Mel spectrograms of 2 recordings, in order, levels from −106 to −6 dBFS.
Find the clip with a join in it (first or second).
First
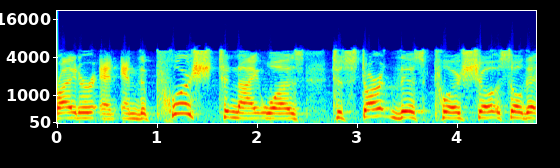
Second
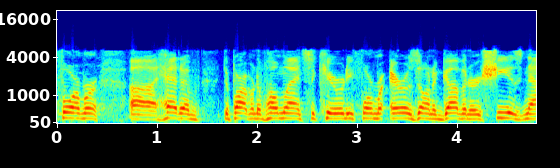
second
